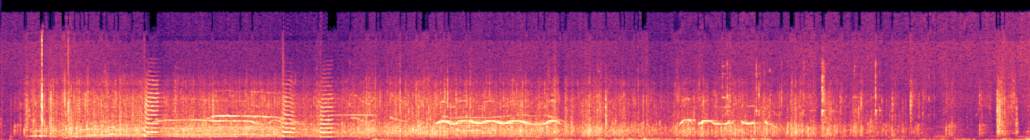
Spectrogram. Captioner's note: applause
